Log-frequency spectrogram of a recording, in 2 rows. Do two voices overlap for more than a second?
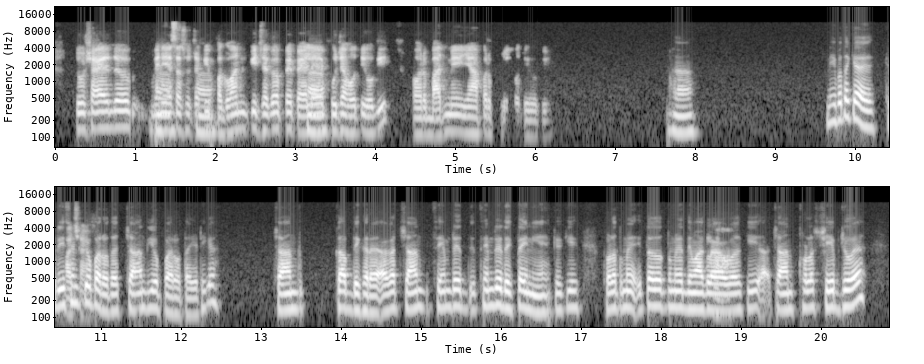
No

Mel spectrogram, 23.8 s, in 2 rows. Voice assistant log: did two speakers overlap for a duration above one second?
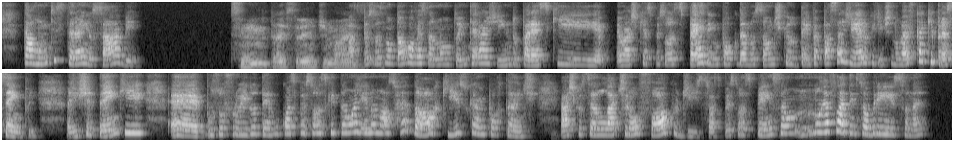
No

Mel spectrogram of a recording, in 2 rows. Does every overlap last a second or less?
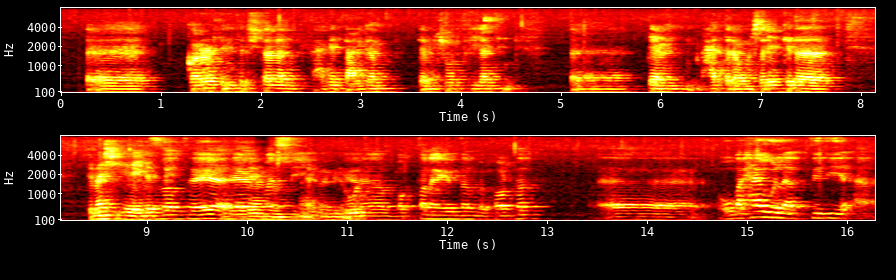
No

